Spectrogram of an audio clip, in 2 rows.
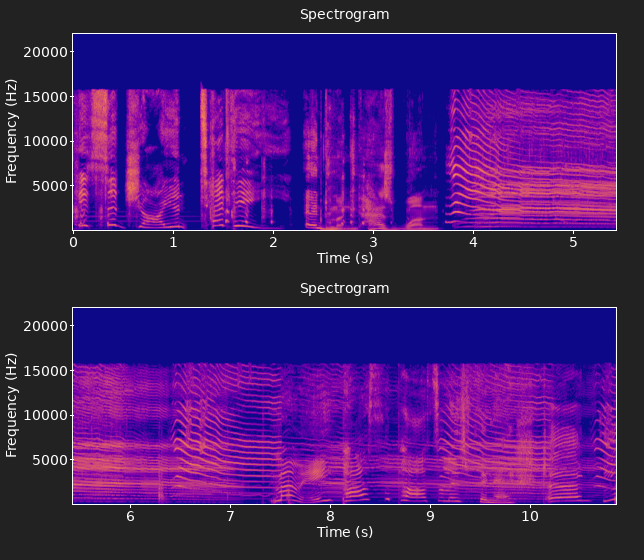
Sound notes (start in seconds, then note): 4.1 all cry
